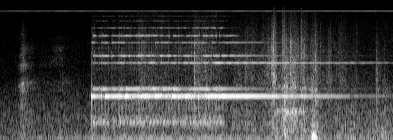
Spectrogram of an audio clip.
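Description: A telephone suddenly starts ringing loud, a sustained bright bell tone lasting a couple of seconds before fading, followed by a few soft clunks.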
